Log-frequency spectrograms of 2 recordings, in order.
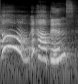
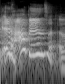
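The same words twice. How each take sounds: First: Much higher, airy and casual; high, light, careless tone; breezy shrug. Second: Much higher and slow, disbelieving; stretched, high "It happens?" in disbelief; incredulous echo. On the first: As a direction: brush it off like it's nothing. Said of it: "And I was like". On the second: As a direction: repeat "It happens?" as if it's absurd. Echoing own words in disbelief. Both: Retold or imitated.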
